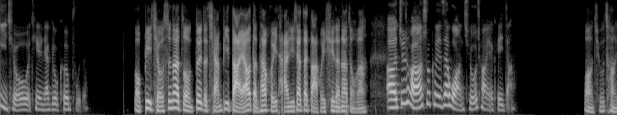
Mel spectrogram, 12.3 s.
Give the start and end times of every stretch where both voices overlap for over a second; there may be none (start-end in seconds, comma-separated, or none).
none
